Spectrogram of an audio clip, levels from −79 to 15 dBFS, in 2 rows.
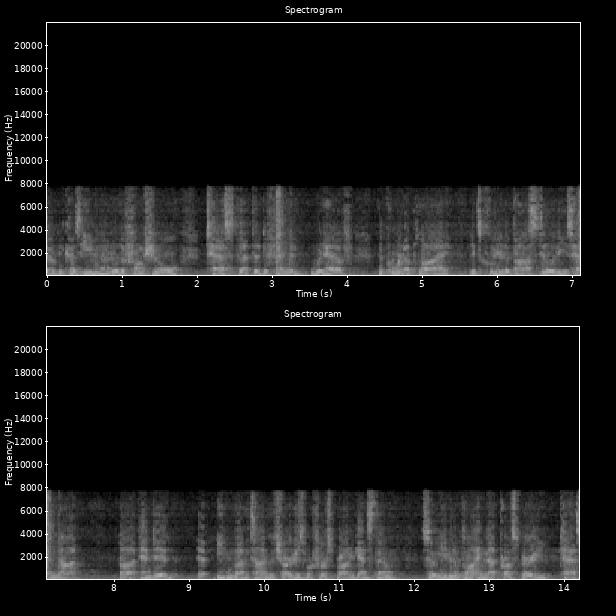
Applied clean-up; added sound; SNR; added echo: none; Dishes, pots, and pans; 10 dB; reverberation time 0.1 s.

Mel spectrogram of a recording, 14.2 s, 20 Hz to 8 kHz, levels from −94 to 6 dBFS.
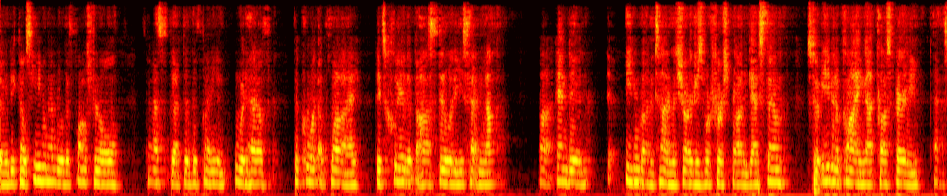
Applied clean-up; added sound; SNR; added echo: neural mask model DeepFilterNet 3.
